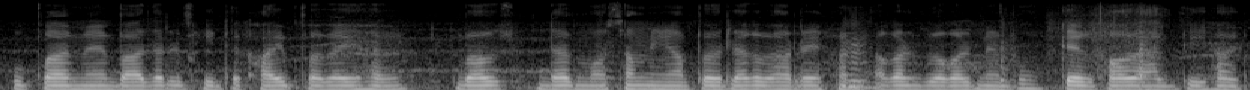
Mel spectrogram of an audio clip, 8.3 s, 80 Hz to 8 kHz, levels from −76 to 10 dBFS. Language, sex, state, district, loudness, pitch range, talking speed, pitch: Maithili, male, Bihar, Samastipur, -21 LUFS, 120-125 Hz, 120 wpm, 120 Hz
